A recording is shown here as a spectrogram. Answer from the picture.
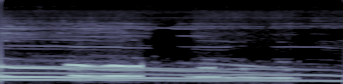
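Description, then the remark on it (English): A wolf howl rings out, long and mournful, with overlapping voices holding and sliding between pitches for a few seconds. It is fairly loud and clear, with no talking. “This portion of the show is supported by Howling for Wolves, protecting wolves for future generations. Howl!”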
